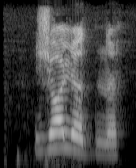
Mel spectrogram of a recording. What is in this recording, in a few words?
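"зёльӧдны", Komi, female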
